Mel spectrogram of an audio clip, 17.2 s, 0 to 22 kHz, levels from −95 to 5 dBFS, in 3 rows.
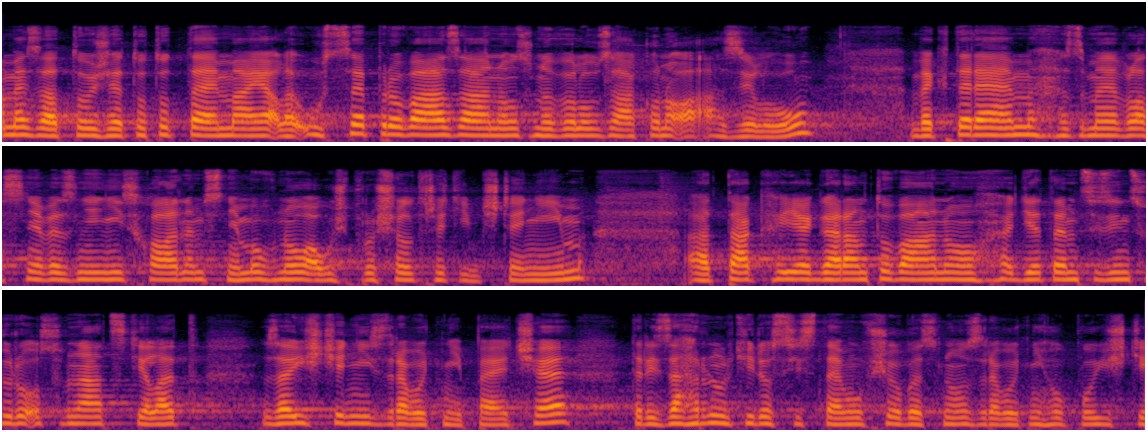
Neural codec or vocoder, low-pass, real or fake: none; 10.8 kHz; real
